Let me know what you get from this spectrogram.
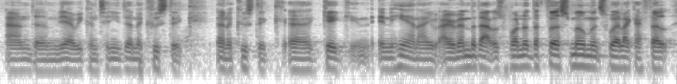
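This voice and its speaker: A man's voice: low-pitched, little pitch movement, quick pace. A man with a slightly whiny edge, chatting casually and self-deprecatingly as a musician being interviewed. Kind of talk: casual anecdotal interview talk.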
